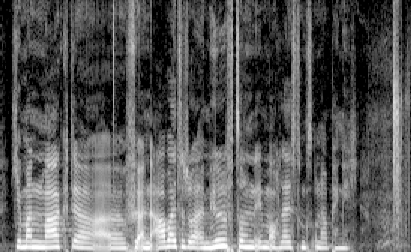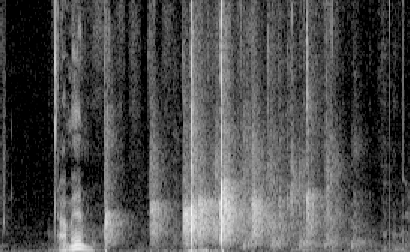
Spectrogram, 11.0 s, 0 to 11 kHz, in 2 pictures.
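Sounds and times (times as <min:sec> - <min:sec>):
speech: 0:00.2 - 0:05.4, 0:06.3 - 0:06.8
small group clapping after a speaker finishes: 0:06.3 - 0:10.5.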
